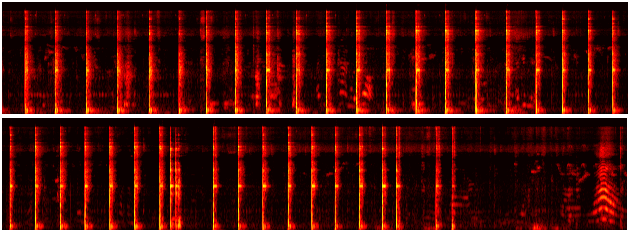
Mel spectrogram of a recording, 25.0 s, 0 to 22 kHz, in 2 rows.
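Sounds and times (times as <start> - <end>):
hammer striking iron on anvil: 0.5 - 16.1, 16.7 - 20.6, 21.2 - 21.6.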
